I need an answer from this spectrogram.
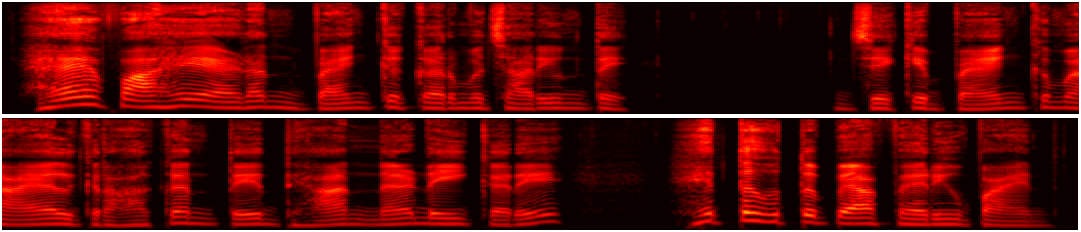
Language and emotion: Sindhi, disgusted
